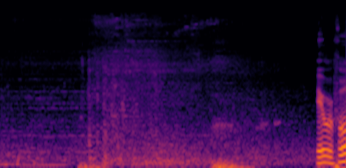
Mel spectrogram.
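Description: A treasure chest opens with a shimmering jingle.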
